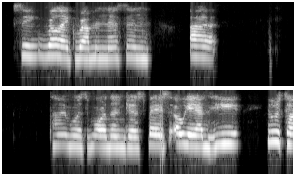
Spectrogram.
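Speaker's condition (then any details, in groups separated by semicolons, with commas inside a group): Cerebellar ataxia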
